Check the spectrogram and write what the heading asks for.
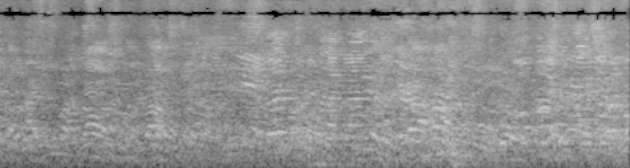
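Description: Several people talking at once: overlapping chatter with no clear words, getting somewhat louder in the second half.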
